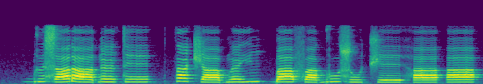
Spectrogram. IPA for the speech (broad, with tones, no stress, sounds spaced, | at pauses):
ɡ͡b ɨ˧ z a˨˦ ɾ aː˨ ɗ ɛ̃˧ t e˧ | t ã˦ t͡ʃ aː˨ b ɛ̃˧ j i˦ ɡ͡b a˧ f a˨ ɡ u˦ z u˨ t͡ʃ eː˨ h a˧ | a˧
